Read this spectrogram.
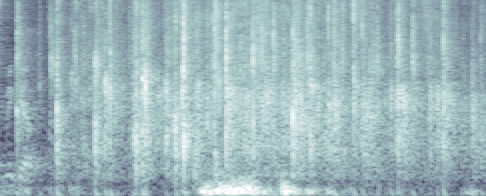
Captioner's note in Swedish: Applåder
